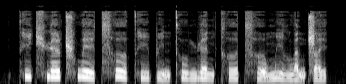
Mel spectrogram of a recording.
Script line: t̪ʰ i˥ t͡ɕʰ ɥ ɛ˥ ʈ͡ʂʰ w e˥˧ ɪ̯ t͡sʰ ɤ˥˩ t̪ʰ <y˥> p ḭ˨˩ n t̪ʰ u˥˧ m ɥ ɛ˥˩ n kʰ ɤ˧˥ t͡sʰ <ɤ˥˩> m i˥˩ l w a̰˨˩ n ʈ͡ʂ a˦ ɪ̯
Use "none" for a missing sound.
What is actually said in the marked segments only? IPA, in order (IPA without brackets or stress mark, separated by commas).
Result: i˥, ɤ̰˨˩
